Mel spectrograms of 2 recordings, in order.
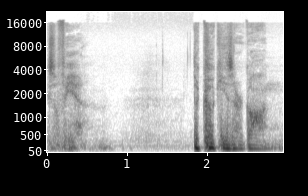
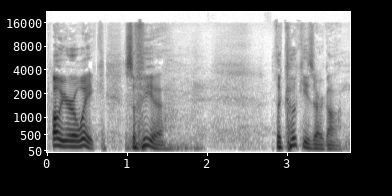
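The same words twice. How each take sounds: First: Very soft bedside whisper; hushed whisper. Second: Said in the usual way. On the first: Retold or imitated. Dad creeping to toddler's bed, whispering. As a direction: whisper it low to a sleeping child.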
